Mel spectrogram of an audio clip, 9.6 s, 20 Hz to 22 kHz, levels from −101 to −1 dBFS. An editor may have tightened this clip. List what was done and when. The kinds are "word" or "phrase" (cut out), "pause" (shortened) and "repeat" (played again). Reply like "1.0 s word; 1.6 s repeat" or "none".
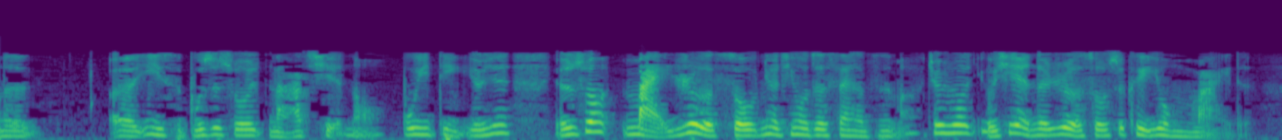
none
